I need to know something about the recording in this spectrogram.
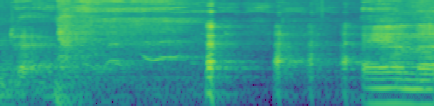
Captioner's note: interviewer laughing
